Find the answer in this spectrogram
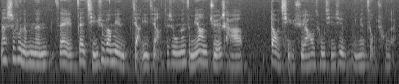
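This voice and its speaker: Noticeable background noise behind a woman's fairly low voice, at a moderate pace with fairly even intonation. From mainland China. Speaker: interviewer. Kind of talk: interview.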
